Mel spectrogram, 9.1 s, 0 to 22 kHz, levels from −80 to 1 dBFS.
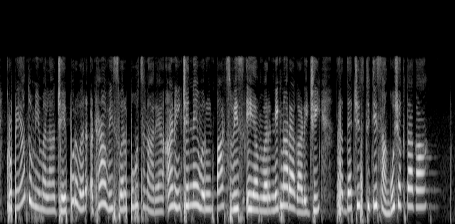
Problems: constant background noise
